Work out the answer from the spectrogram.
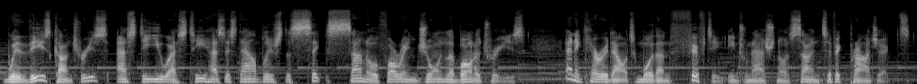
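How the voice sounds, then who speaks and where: A man reading a formal, measured promotional narration as a voice-over. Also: on the low side, lively intonation. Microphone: studio voice-over. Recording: voice-over over loud music. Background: music.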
